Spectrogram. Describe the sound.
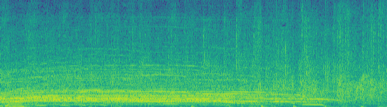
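An audience greets five hosts at a New Year comedy show with loud cheering, clapping and whoops, a dense, energetic roar that stays strong for a few seconds before easing slightly at the end.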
